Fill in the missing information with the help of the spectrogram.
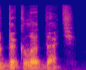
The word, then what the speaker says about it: докладать: Когда потребуется докладать начальству, он умел. Именно докладать, с ударением на последнее «а».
